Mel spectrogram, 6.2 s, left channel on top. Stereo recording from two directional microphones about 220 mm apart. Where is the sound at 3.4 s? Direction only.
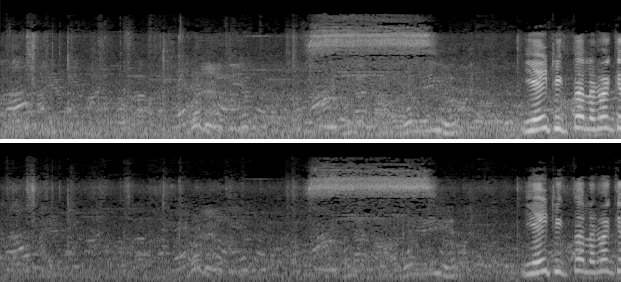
15° right (ahead or behind).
